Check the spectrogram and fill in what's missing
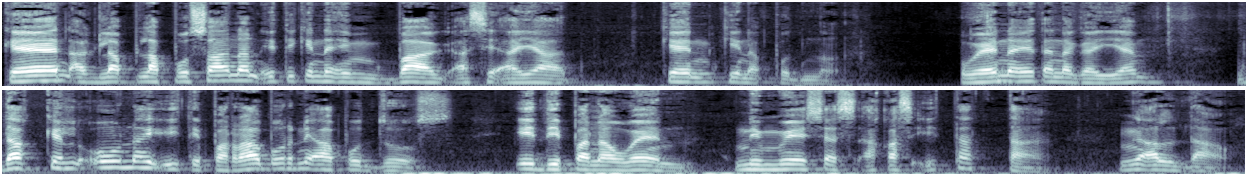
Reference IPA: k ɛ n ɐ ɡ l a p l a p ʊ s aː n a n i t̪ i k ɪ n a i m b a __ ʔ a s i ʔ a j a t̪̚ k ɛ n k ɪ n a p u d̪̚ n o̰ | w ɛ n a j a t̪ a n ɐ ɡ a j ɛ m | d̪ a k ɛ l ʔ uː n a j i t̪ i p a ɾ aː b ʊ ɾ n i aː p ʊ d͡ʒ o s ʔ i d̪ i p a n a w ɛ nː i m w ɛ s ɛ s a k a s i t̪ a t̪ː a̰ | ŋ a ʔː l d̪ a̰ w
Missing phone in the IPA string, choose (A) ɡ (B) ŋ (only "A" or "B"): A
